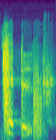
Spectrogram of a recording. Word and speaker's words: kettle: This time, I want you to notice Kettle. this one Kettle. as, yeah, pronunciation is right, kettle. And this is the Kettle. sound called A, Kettle. as in egg.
